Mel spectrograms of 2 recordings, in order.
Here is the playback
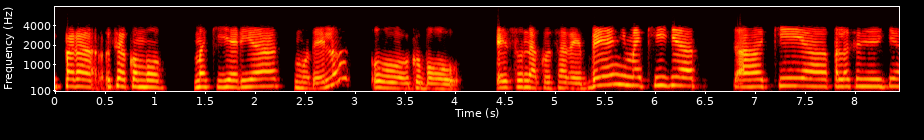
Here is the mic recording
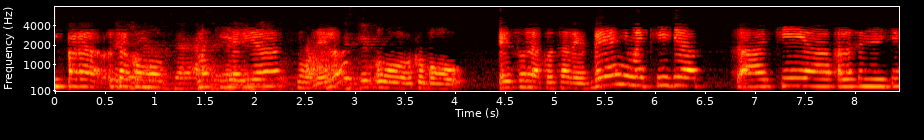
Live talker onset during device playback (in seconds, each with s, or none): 0.6 s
